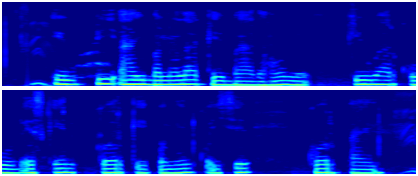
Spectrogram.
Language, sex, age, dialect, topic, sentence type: Bhojpuri, male, 18-24, Southern / Standard, banking, question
